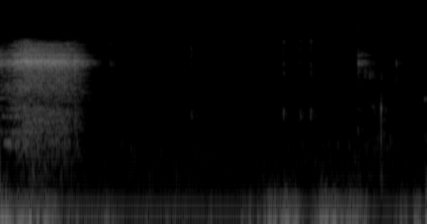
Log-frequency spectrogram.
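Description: Near silence over a low steady hum: a soft breath in the first second, then a few faint clicks in the second half.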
